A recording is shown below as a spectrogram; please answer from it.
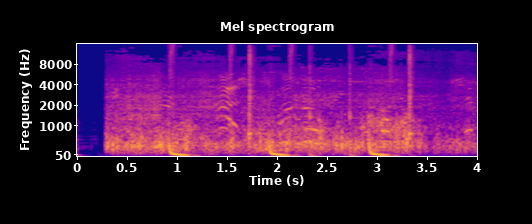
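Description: Plastic wheels of a 24-volt Audi Q5 ride-on toy car rumbling steadily as it rolls over asphalt. Electronic background music with a deep kick drum about every 0.7 s plays over it. The rumble cuts in suddenly just after the start.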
